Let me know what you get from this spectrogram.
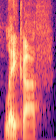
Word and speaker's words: Lakoff: Lakoff.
